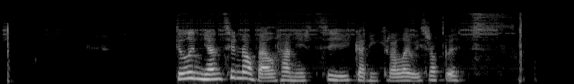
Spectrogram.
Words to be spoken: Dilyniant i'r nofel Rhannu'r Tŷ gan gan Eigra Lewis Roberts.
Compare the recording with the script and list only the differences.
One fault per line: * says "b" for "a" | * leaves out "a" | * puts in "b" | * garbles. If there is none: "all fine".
* leaves out "gan"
